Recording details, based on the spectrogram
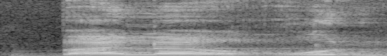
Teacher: غین کو پر پڑھنا ہے کیونکہ یہ حروف مستعلیہ میں سے ہے، اور غین کو نون سے ملا کر پڑھنا ہے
